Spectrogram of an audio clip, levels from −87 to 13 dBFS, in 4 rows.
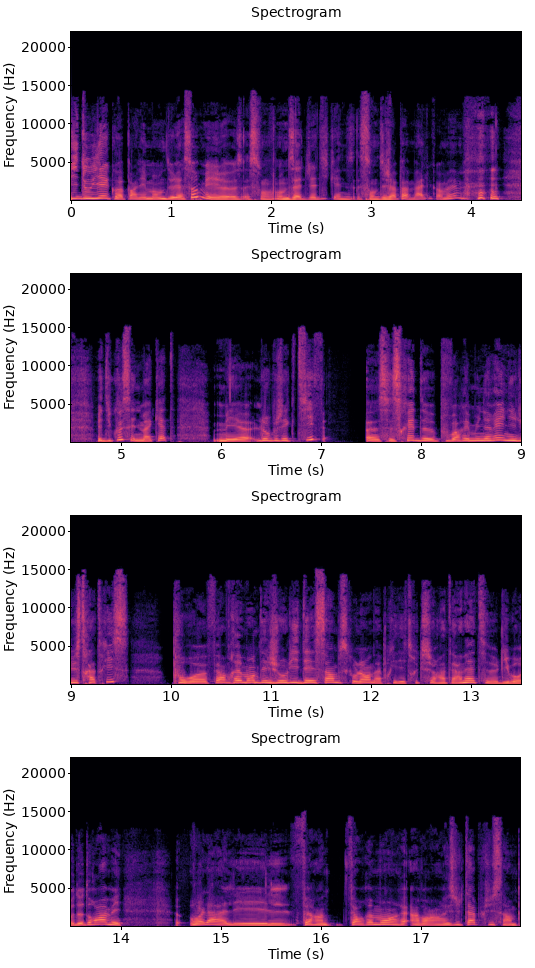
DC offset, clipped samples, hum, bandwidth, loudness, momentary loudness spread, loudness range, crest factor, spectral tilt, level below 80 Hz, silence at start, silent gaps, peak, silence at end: under 0.1%; under 0.1%; none; 15 kHz; -18 LUFS; 9 LU; 3 LU; 14 dB; -5.5 dB/octave; -56 dBFS; 0 s; none; -4 dBFS; 0.05 s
